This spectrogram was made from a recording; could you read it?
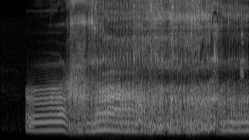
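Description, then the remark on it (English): A person vocally imitates a paper shredder, starting with a droning hum that breaks into a loud, gritty grinding roar like a dump truck going down the street, sustained for about four seconds. “That's like a dump truck going down the street.”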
